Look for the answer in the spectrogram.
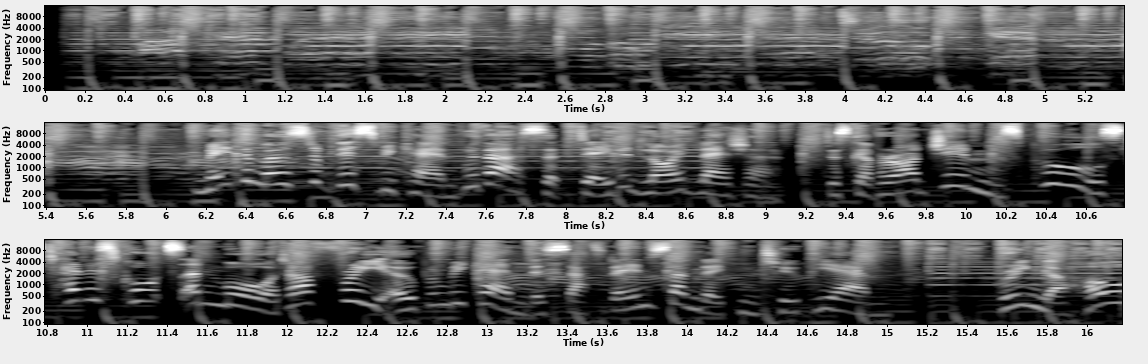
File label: english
